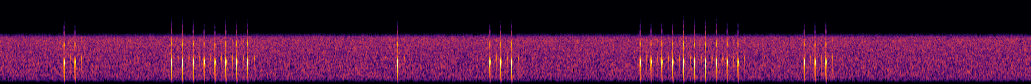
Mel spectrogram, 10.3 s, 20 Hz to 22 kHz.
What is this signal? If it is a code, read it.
Pulse dialling, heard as clicks on a phone line, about 9 pulses a second, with phone line noise. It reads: 2 8 1 3 0 3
